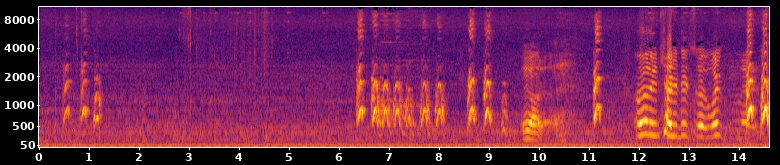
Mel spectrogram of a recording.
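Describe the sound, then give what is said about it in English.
A dog barks in the background, quiet at first, then in repeated sharp bursts through the second half, with some talking alongside. “Excuse the dog behind you guys”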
